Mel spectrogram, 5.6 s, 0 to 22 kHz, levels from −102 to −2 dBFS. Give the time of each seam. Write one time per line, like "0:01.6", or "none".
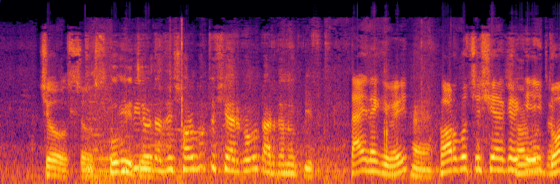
0:01.4

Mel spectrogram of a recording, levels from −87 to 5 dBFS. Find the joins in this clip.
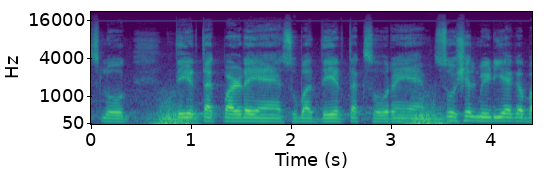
0:03.4

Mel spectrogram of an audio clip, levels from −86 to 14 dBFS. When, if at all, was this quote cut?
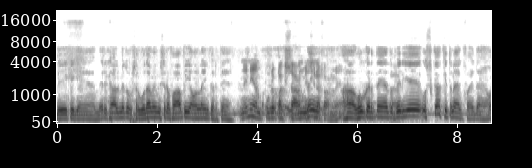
none

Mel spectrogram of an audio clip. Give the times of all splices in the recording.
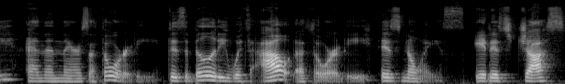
0:01.5

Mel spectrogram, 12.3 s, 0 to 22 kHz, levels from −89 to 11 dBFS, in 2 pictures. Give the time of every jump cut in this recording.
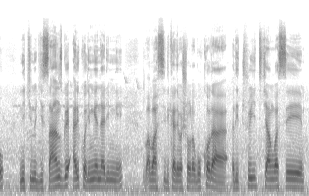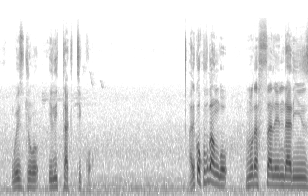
none

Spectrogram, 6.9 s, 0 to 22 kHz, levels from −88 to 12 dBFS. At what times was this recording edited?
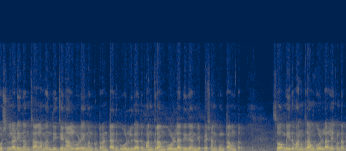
0:02.9

